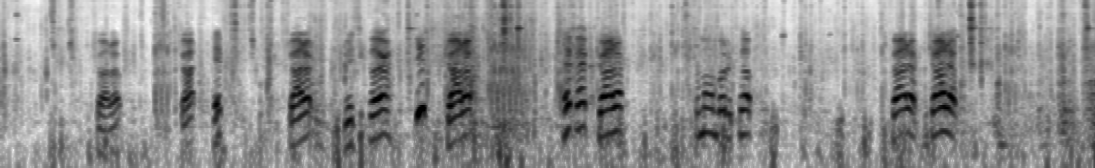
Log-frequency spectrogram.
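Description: An elderly man talks calmly and cheerfully close to the microphone.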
